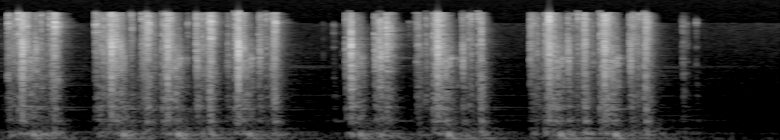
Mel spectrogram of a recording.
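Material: Metal.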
